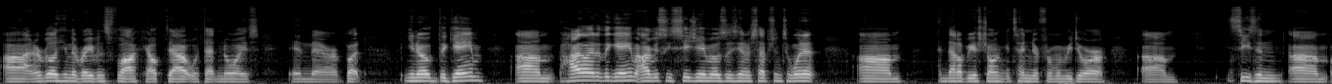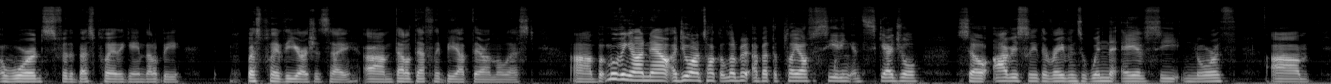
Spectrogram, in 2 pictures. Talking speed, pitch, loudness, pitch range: 230 wpm, 140 Hz, -22 LUFS, 130-160 Hz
